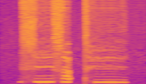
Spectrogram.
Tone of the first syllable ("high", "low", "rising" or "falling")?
high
